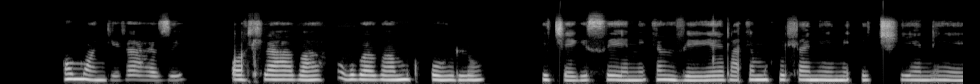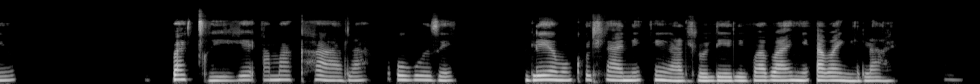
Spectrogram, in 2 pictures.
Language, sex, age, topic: North Ndebele, female, 25-35, health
